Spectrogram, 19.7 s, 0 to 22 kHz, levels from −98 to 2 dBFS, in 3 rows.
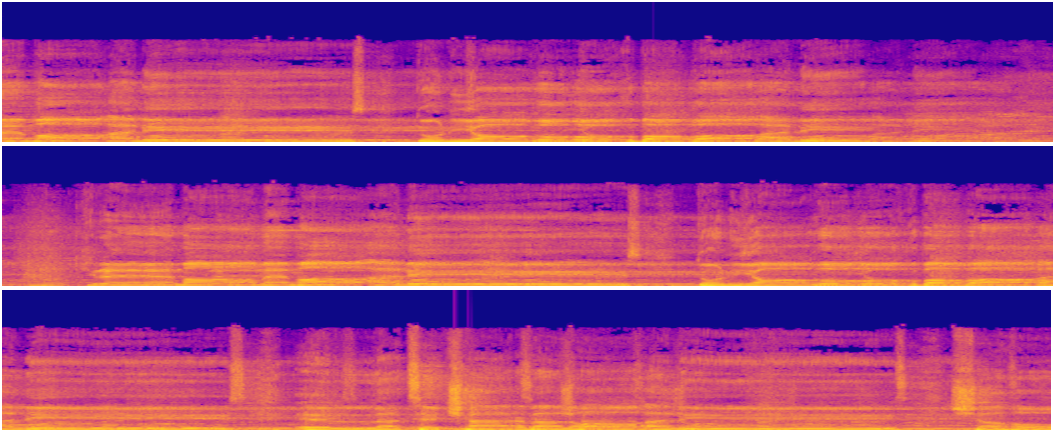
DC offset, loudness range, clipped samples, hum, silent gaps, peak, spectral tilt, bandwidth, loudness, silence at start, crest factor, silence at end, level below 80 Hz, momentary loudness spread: under 0.1%; 3 LU; under 0.1%; none; none; 0 dBFS; -4 dB/octave; 16.5 kHz; -14 LUFS; 0 s; 14 dB; 0 s; -54 dBFS; 7 LU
